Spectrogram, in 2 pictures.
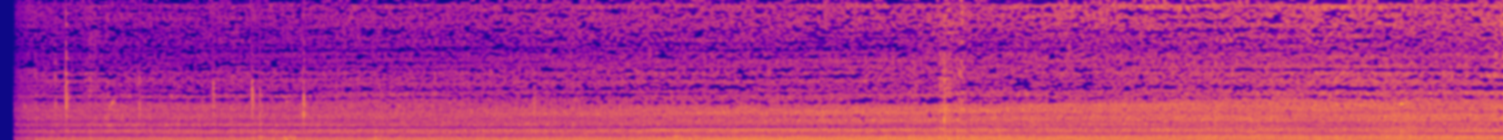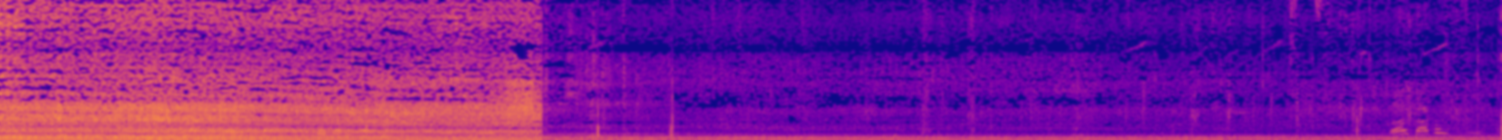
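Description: Backhoe loader's diesel engine running hard as the machine pushes earth with its lowered front bucket, grading a dirt road. About twenty seconds in the sound drops suddenly to a much quieter steady low engine hum.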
